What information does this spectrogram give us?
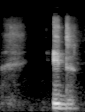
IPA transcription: ɪd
